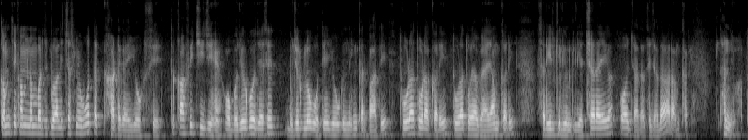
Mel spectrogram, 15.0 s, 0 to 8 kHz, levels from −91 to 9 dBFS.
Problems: none marked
